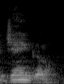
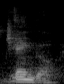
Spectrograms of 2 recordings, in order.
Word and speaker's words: Django: If you see the movie Django, the D is silent, so it's not the Django, it's Django.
